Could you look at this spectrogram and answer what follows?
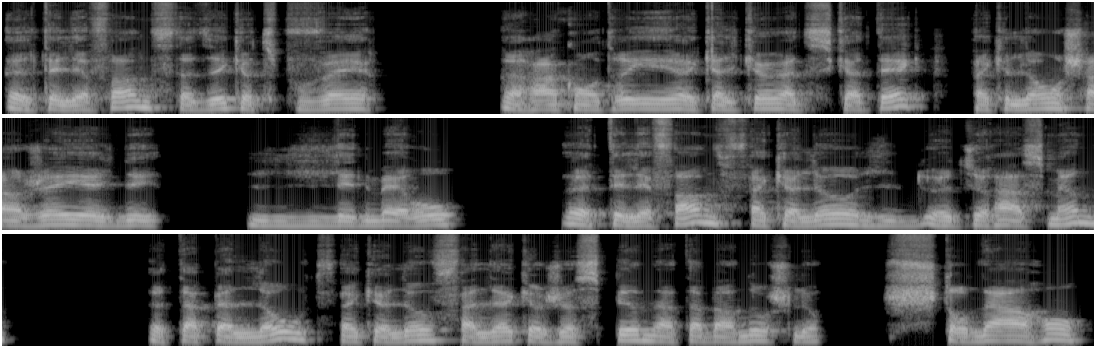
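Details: Retired adult man in his sixties who stutters; stuttering.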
